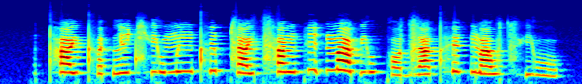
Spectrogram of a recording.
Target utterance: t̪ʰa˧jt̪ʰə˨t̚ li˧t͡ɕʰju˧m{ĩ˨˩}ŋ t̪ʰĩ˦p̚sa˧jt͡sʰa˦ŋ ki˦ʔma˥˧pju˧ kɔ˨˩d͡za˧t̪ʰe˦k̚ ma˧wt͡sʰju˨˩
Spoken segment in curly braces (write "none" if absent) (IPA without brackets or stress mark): ĩ˦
